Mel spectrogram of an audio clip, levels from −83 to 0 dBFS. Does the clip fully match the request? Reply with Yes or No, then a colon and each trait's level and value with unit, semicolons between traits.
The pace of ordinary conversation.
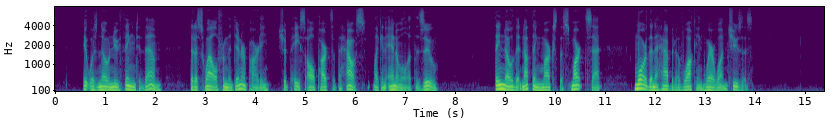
Yes: average, 170 wpm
